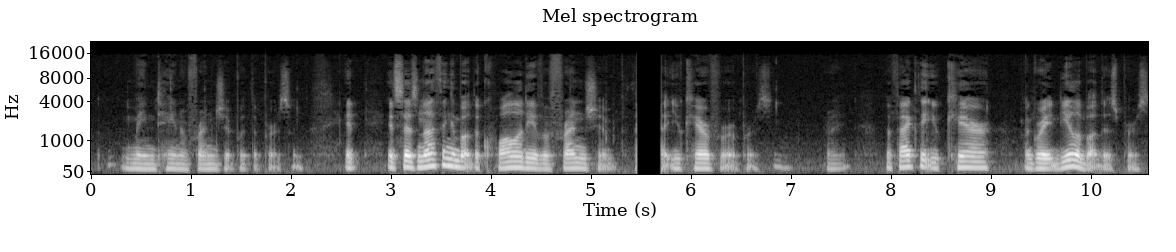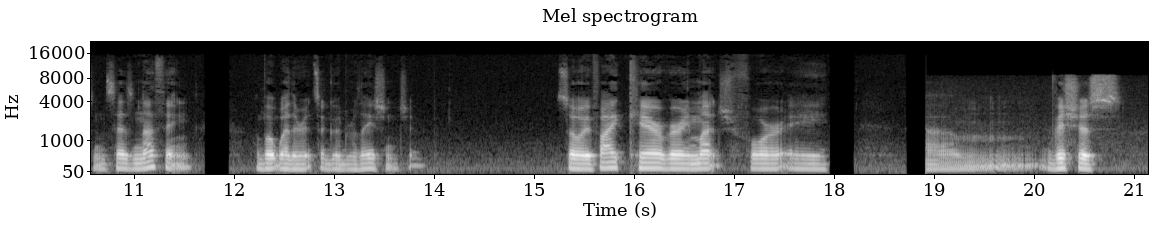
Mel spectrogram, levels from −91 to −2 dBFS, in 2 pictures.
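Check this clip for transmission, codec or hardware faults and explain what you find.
Two faults are present. 250 ms holes at 5.46, 11.71 and 17.96 s mark a gap between chunks: the audio arrives in 6-second pieces with silence inserted at each join.

From 18.73 s, after a 200 ms silence, the sound turns duller, with nothing above 8.6 kHz, about 5 dB level shift and new noise, likely input switched to a poorer device.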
